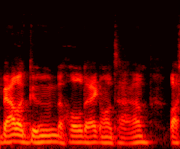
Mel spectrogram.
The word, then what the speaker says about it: Balogun: Just yeah, the American and the English pronunciation of his last name is Balogun, and that's all what I've always heard. But I think the Nigerian, she's actually pronouncing it the Nigerian way.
